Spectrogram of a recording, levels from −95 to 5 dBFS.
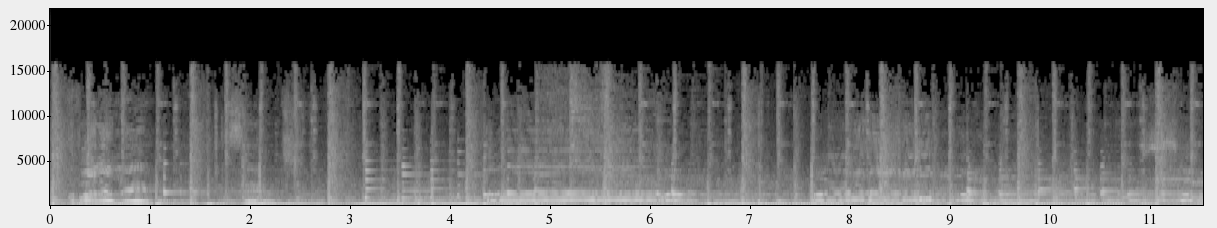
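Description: From start to finish the sound carries channel delay (comb filtering): one channel trails the other by around 10 ms, and the mono sum cancels near 50 Hz and every 100 Hz above. It sounds hollow and phasey, and a spectrogram shows evenly spaced, fixed horizontal notch stripes.

Between 6.60 and 8.13 s, overlap-add ripple appears. Frames were rejoined with an overlap that doesn't sum flat, so the level swings by about 6 dB at roughly 200 Hz, heard as a metallic buzz with extra tones around each note. The waveform envelope shows a regular scalloped pattern.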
